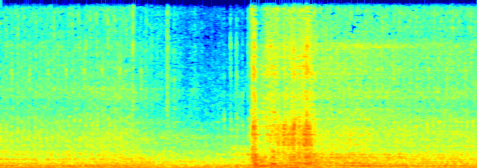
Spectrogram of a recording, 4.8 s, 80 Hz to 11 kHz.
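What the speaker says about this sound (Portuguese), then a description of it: "Liga na chave. O motor tá filé." A 1960 Volkswagen Beetle with a 1200 engine turns over on the key and catches, a burst of cranking and firing rising over a steady low engine rumble, close and fairly loud.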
